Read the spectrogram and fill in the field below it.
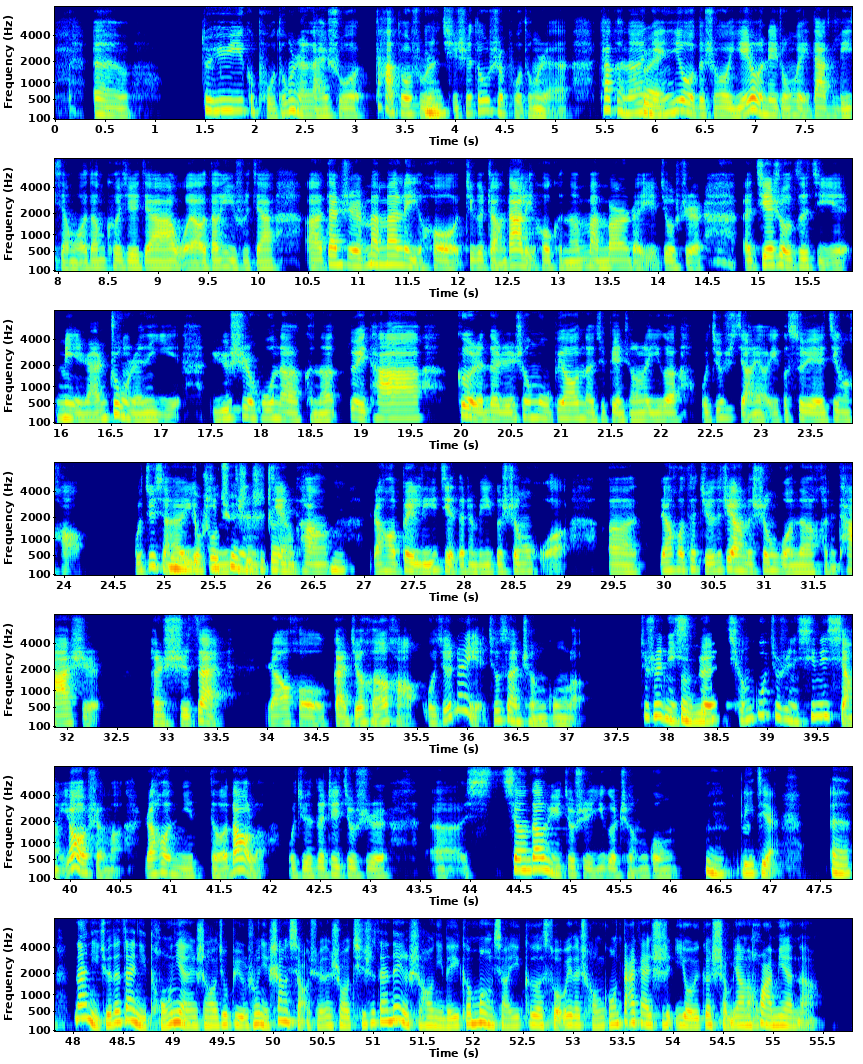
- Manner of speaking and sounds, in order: other noise
- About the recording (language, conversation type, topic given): Chinese, podcast, 你觉得成功一定要高薪吗？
